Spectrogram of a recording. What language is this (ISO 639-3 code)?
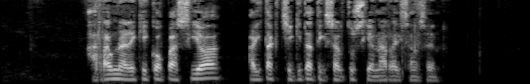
eus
